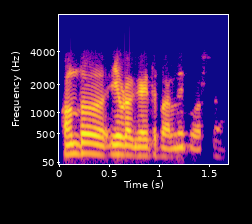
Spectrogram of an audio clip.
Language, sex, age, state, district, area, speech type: Nepali, male, 45-60, West Bengal, Darjeeling, rural, conversation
